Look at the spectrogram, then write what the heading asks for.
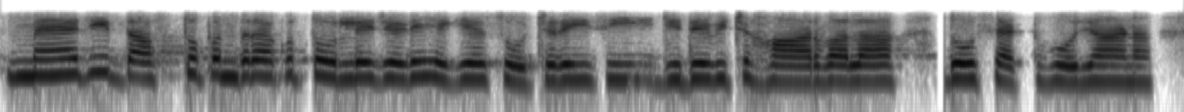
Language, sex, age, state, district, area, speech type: Punjabi, female, 30-45, Punjab, Patiala, urban, conversation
